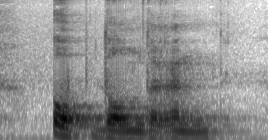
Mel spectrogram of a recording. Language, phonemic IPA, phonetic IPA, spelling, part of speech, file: Dutch, /ˈɔpˌdɔn.də.rə(n)/, [ˈɔbˌdɔn.də.rə(n)], opdonderen, verb, Nl-opdonderen.ogg
- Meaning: to get lost, beat it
